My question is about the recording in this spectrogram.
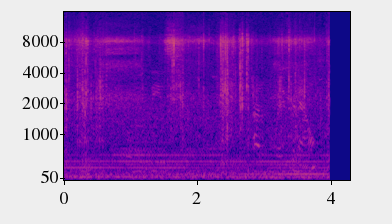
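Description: Rustling and soft knocks of bedding and a plastic bag being lifted out of a van, over a steady low hum.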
